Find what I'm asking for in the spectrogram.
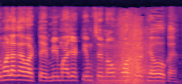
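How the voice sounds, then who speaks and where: A man's voice: high voice, little pitch movement, fast talker, noisy background. A man, a team player chatting casually with the commentators, boastful and jokey.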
